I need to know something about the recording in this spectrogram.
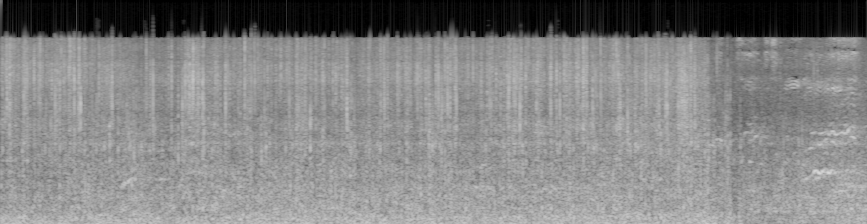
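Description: Wind rumbles loudly against a moving bike's microphone.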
